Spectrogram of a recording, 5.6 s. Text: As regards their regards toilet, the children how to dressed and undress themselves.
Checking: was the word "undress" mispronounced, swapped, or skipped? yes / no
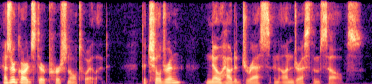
no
